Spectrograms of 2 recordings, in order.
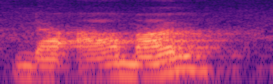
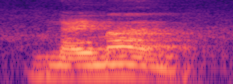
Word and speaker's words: Naaman: It's in the Old Testament, Naaman. In the New Testament, Naaman.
